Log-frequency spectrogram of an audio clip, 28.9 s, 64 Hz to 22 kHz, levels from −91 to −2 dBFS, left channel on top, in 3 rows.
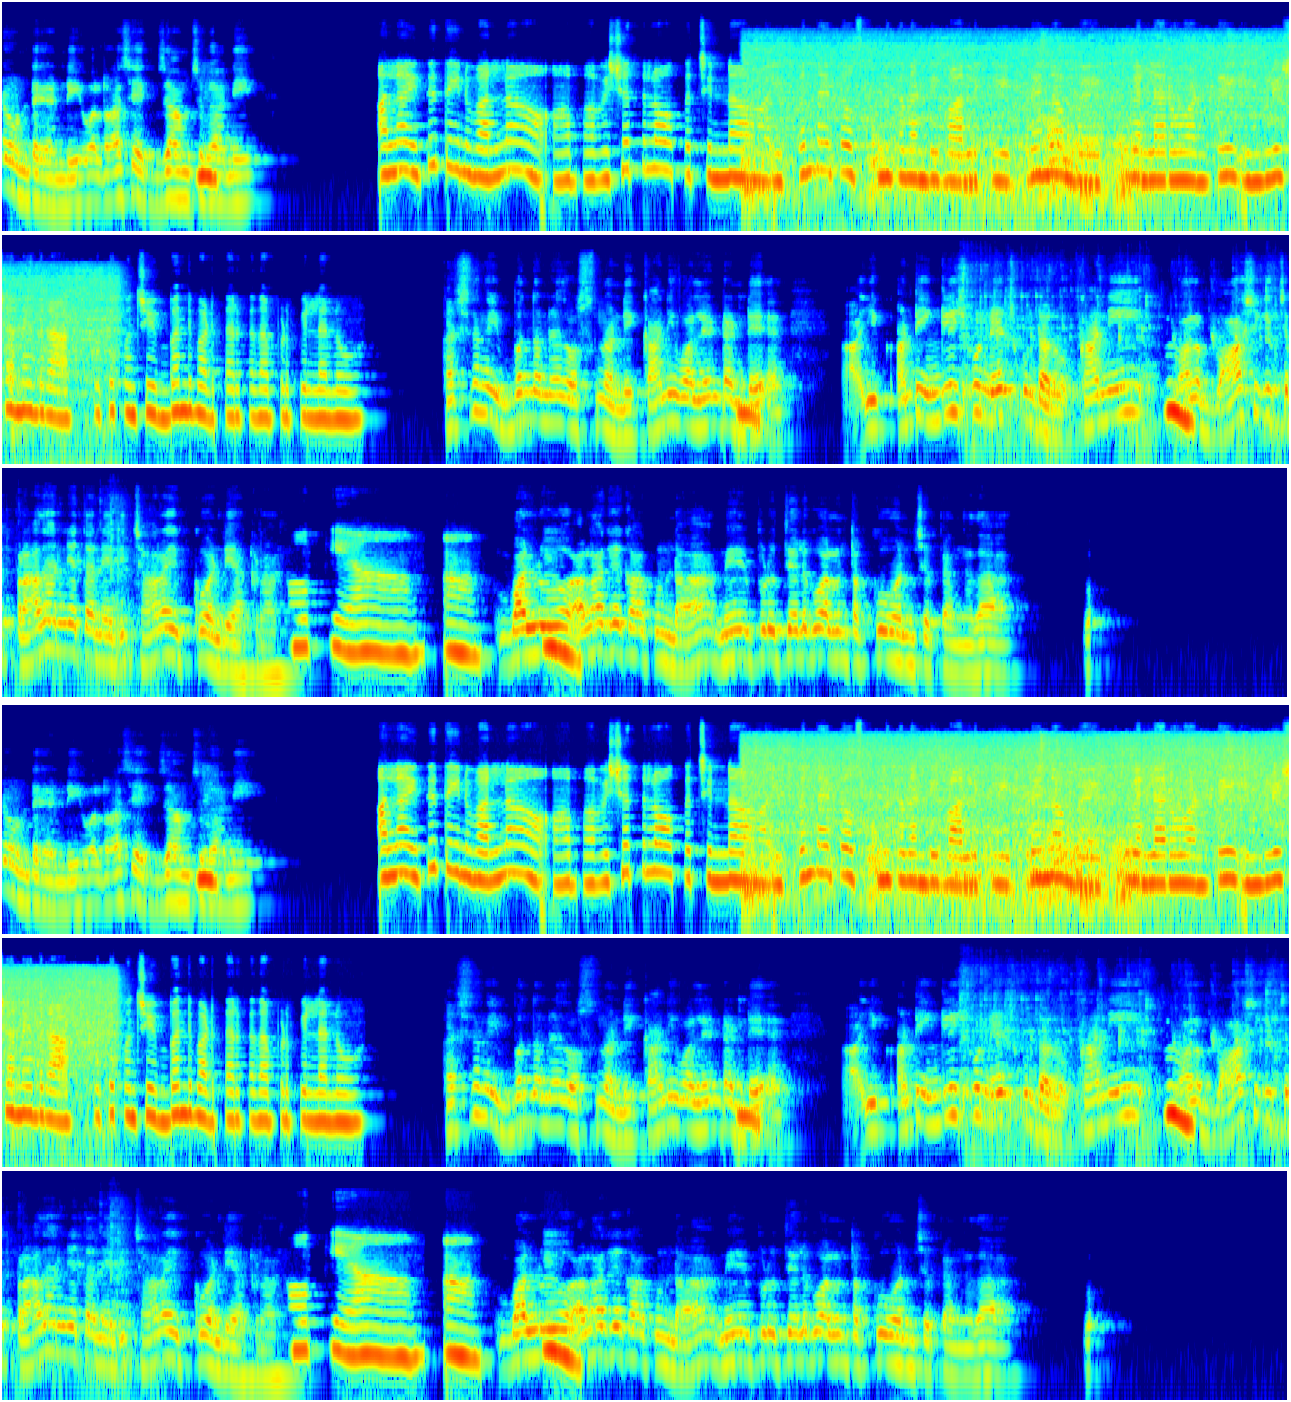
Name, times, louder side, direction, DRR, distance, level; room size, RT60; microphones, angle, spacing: voice 1, 0.0-1.9 7.8-8.1 9.7-9.8 13.0-15.5 16.0-21.5 23.0-26.9, left 2 dB, 40° left, 0.6 m, -31 dB
voice 2, 2.8-10.2 10.5-12.4 15.2-15.4 18.4-18.6 21.5-22.9 23.4-23.7, right 1 dB, 15° right, 0.3 m, -25 dB
Thunder / Rain, 5.5-10.6, right 4 dB, 85° right, 1.0 m, -30 dB
Gurgling, 16.8-20.6 20.9-21.3, equal, 5° left, 1.6 m, -44 dB
8.0 x 3.3 x 5.1 m
head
